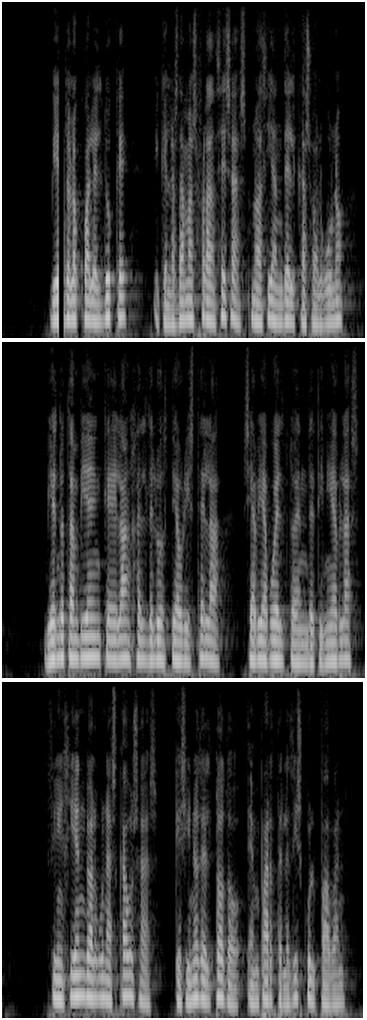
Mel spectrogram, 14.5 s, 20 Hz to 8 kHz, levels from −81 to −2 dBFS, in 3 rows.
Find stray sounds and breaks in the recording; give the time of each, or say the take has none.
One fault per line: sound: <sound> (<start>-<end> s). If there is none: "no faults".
sound: dropout (0.7-0.8 s)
